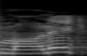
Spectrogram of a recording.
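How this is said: It is said with a Persian accent. "اما شما میگی مالک"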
